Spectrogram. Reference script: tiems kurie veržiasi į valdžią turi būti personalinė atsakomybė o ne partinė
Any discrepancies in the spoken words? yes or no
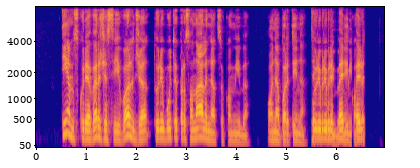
yes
